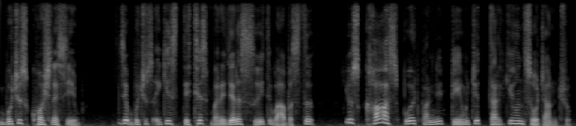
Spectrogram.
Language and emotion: Kashmiri, happy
